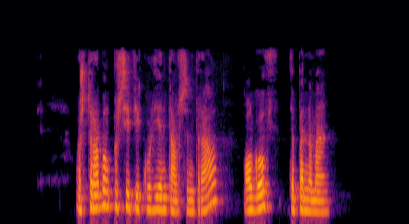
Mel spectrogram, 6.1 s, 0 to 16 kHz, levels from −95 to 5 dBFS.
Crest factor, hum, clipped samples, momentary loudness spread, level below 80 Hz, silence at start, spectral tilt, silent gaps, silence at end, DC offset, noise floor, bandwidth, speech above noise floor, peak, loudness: 20 dB; none; under 0.1%; 11 LU; -60 dBFS; 1.15 s; -7 dB/octave; none; 1.2 s; under 0.1%; under -90 dBFS; 7.8 kHz; over 71 dB; -2 dBFS; -21 LUFS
